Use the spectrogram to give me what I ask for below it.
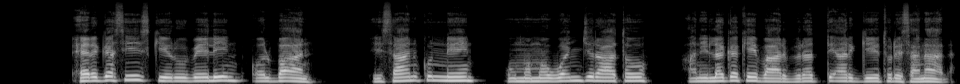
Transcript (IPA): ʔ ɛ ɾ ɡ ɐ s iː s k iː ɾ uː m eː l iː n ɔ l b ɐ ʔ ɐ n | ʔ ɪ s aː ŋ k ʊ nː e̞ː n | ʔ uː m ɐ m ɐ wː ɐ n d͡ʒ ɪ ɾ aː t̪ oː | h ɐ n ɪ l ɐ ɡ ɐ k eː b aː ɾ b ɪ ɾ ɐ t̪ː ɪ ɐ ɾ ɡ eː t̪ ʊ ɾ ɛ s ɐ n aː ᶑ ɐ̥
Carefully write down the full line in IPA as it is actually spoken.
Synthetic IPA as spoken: ʔ ɛ ɾ ɡ ɐ s iː s k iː ɾ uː b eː l iː n ɔ l b ɐ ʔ ɐ n | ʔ ɪ s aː ŋ k ʊ nː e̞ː n | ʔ uː m ɐ m ɐ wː ɐ n d͡ʒ ɪ ɾ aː t̪ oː | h ɐ n ɪ l ɐ ɡ ɐ k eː b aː ɾ b ɪ ɾ ɐ t̪ː ɪ ɐ ɾ ɡ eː t̪ ʊ ɾ ɛ s ɐ n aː ᶑ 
